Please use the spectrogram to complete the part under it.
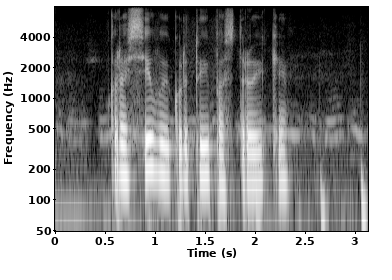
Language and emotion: Russian, neutral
